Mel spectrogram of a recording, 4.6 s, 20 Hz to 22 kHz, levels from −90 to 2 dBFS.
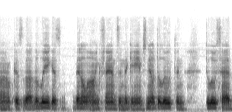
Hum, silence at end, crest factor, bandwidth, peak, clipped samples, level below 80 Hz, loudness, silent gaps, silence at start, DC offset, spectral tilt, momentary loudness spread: none; 0 s; 14 dB; 8.2 kHz; 0 dBFS; under 0.1%; -58 dBFS; -15 LUFS; none; 0 s; under 0.1%; -8.5 dB/octave; 9 LU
